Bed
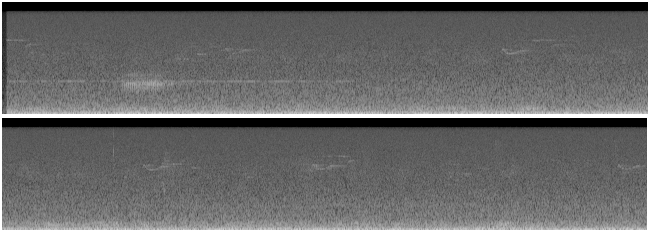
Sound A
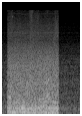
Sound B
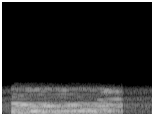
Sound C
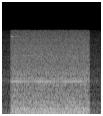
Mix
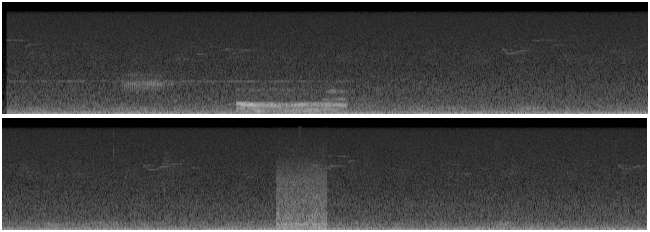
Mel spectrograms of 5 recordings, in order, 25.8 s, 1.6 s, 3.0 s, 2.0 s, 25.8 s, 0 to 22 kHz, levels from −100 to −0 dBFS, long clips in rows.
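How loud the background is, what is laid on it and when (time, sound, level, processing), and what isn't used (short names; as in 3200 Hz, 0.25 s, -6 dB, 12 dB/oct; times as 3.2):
bed -17.5 dB
4.49 add B -17 dB + small resonant body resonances 220/350 Hz, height 14 dB, ringing for 50 ms
18.29 add A -9 dB
not used: C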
